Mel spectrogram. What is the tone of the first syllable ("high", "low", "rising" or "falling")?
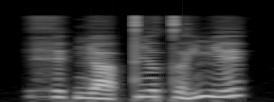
low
